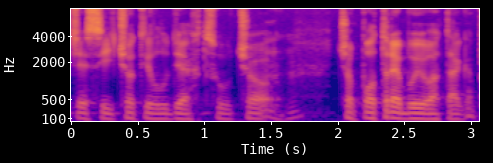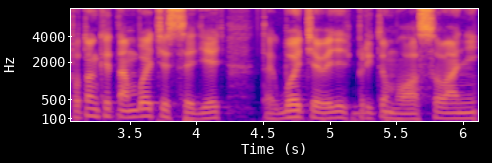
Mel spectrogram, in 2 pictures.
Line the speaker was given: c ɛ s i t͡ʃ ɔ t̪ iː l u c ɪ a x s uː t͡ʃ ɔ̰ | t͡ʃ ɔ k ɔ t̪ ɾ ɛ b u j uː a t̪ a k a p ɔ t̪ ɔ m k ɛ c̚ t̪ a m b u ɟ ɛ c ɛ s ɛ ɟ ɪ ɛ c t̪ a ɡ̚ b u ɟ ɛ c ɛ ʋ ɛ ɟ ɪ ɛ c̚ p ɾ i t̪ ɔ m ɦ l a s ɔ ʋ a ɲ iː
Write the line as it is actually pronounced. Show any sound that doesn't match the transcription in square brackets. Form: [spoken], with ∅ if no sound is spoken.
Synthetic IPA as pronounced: c ɛ s i t͡ʃ ɔ t̪ iː l u [ɟ] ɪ a x [t͡s] uː t͡ʃ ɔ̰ | t͡ʃ ɔ [p] ɔ t̪ ɾ ɛ b u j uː a t̪ a [ɡ] a p ɔ t̪ ɔ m k ɛ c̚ t̪ a m b u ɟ ɛ c ɛ s ɛ ɟ ɪ ɛ c t̪ a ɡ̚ b u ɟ ɛ c ɛ ʋ ɛ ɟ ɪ ɛ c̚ p ɾ i t̪ ɔ m ɦ l a s ɔ ʋ a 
